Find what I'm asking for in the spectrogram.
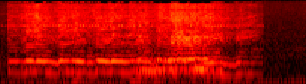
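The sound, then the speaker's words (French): A swarm of flies buzzes in a room thick with them on the ceiling, windows and glasses: a dense, wavering drone of many wings that holds loud and steady for about two seconds, then drops away. “des mouches! Jamais je n'en avais tant vu. Sur le plafond, collé aux vitres, dans les verres, par grappes. Quand j'ouvris la porte, ce fut un bourdonnement, un frémissement d'ailes, comme si j'entrais dans une ruche.”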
